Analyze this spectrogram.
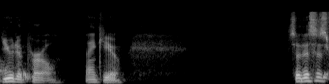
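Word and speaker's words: Judea Pearl: book of why uh by how do you pronounce his name UD Pearl UDA Pearl thank you so this is from I think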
